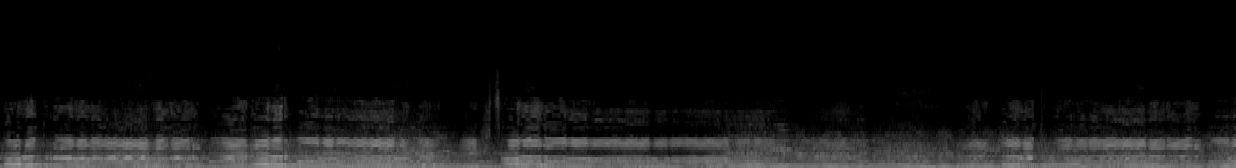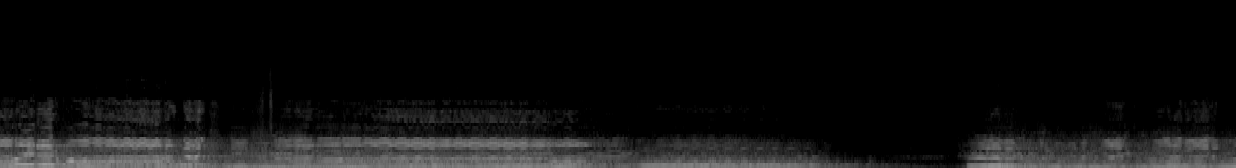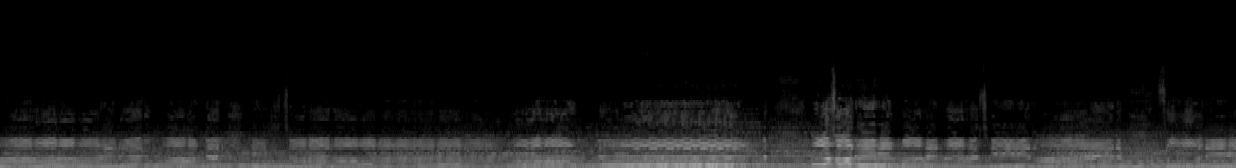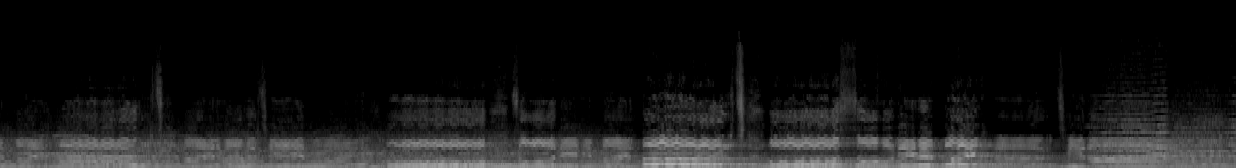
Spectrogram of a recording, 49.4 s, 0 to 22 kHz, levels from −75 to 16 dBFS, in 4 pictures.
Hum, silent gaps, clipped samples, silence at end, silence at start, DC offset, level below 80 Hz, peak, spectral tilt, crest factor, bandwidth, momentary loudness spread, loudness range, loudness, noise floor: none; none; under 0.1%; 0 s; 0 s; under 0.1%; -48 dBFS; -8 dBFS; -4.5 dB/octave; 20 dB; 12.5 kHz; 13 LU; 12 LU; -27 LUFS; -60 dBFS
